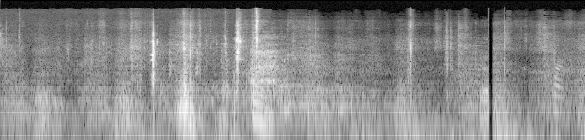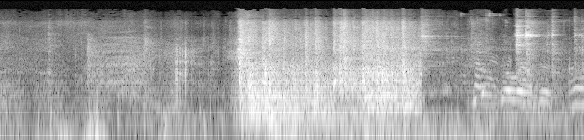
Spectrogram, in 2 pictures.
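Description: Metal gates of a livestock chute clank.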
